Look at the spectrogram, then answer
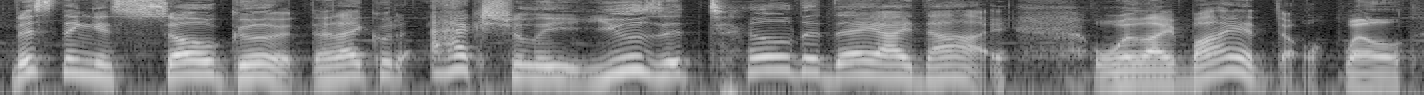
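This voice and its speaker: A young man, reviewing a gadget to camera in a casual, animated, self-mocking way, holding a handheld mic in a small room at home. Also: on the high side, clean tone, no echo. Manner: chatty, animated, self-mocking, gestures while talking. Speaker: tech reviewer. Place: small home room with audio gear, indoors.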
